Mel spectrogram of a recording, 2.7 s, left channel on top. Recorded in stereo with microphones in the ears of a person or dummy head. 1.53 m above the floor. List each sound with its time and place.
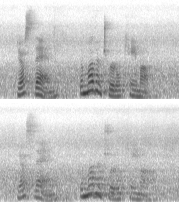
0.3 s a woman speaking: 75° left (ahead or behind), 0.5 m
